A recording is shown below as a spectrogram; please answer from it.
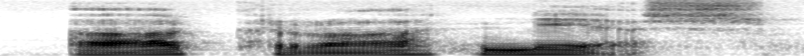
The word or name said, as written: Akranes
